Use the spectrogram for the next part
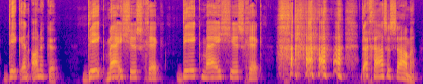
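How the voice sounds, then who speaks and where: A man voicing a mocking schoolboy bully who chants his taunts slowly in a singsong way. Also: high voice, animated, vocal fry, fairly bright tone, voice pushed up, heavily acted. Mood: taunting. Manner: slow drawn-out taunting chant.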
